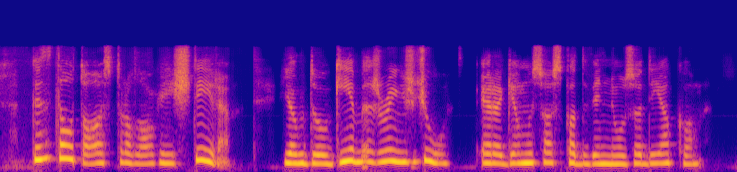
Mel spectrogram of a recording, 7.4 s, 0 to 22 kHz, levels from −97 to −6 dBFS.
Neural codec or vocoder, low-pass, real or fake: codec, 16 kHz, 1 kbps, X-Codec, HuBERT features, trained on LibriSpeech; 7.2 kHz; fake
